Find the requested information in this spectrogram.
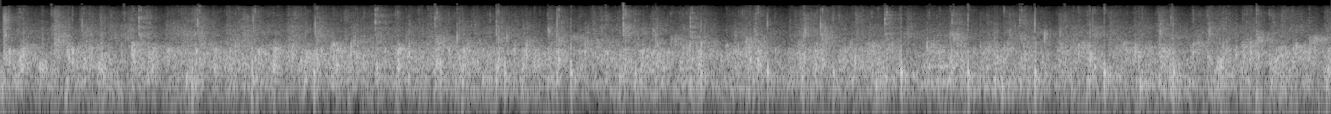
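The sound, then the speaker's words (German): Sustained applause from a sizable audience for everyone who took part in a project, dense, steady clapping that stays loud and even for several seconds with no one speaking over it. “Also insofern, glaube ich, mal einen ganz herzlichen Applaus an alle, die beteiligt waren, für alle, die beteiligt waren.”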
